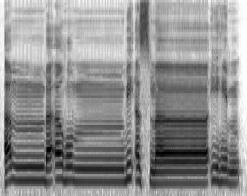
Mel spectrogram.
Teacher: اب یہ جو پہلے والی انبأہم کی میم ساکن ہے، اس کے بعد با ہے، غنہ ہوگا۔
